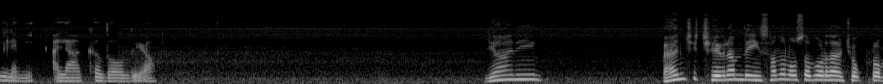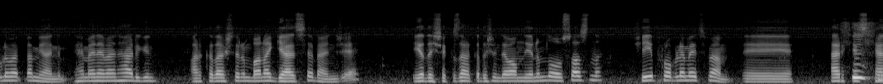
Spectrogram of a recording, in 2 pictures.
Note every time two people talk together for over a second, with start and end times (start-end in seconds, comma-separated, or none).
none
